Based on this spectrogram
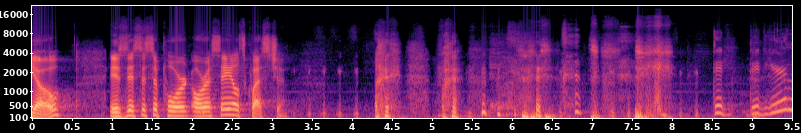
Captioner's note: laughter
